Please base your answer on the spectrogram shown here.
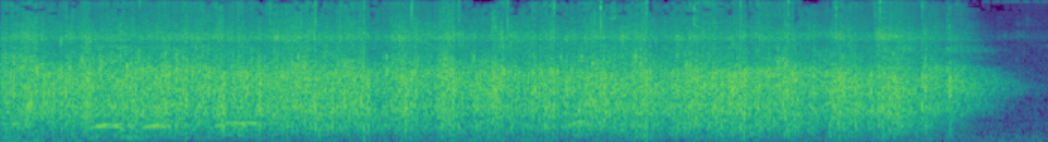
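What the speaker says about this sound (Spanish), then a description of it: "un aplauso para que me reciban." An audience at a lecture event claps in loud, sustained applause to welcome a speaker. The applause holds steady for several seconds, then quickly dies away.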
